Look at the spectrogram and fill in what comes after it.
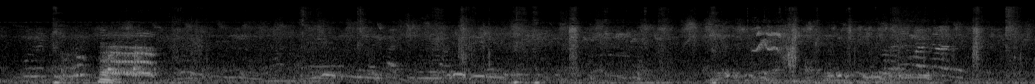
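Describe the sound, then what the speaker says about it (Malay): A small Silver Sebright Bantam chicken clucks and coos close by among other birds, with people talking in the background over steady outdoor ambience at an animal park. "Silver Sebright Bantam nama dia."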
